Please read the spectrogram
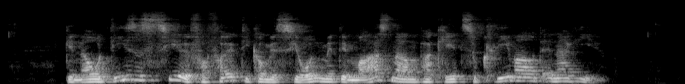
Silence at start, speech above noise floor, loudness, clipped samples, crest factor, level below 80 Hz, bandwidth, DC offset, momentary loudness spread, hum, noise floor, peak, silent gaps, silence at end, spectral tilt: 0.65 s; 47 dB; -18 LUFS; under 0.1%; 16 dB; -58 dBFS; 11.5 kHz; under 0.1%; 8 LU; none; -65 dBFS; -2 dBFS; none; 0.85 s; -7 dB/octave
